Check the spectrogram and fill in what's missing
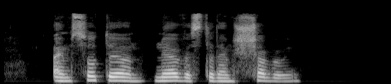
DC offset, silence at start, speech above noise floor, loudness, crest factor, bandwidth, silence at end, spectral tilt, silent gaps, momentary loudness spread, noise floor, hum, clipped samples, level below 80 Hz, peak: under 0.1%; 0.55 s; 59 dB; -16 LUFS; 16 dB; 11.5 kHz; 0.95 s; -4.5 dB/octave; none; 7 LU; -75 dBFS; none; under 0.1%; -64 dBFS; -2 dBFS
